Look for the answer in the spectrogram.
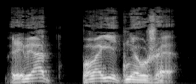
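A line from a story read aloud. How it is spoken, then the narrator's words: Grumbling. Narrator (Russian): ворчал Тортик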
